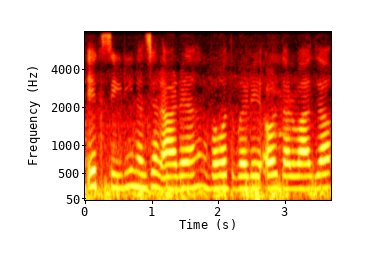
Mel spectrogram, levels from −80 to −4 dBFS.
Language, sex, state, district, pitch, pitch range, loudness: Hindi, female, Bihar, Katihar, 230 Hz, 225-250 Hz, -15 LUFS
